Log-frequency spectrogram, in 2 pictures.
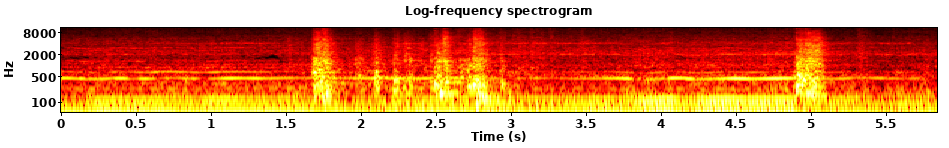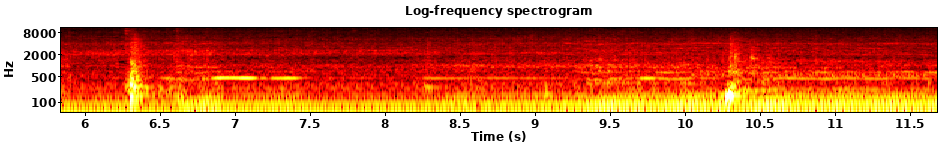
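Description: JCB 3DX backhoe loader's diesel engine running steadily, with a thin steady tone above it and about half a dozen sharp knocks spread through.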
